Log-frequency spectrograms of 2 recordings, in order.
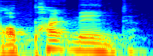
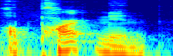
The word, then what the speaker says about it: apartment: 자, T랑 M 사이에 모음 없죠. 그리고 apartment, T 하시면 안 됩니다. T 뒤에 모음이 없습니다. 다시 apartment, apartment.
